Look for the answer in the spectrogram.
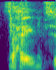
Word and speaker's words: Thames: And again, likewise, I think we lost Thames... Or Thames, sorry. – Thames. – Thames, should say it properly, not the English way.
